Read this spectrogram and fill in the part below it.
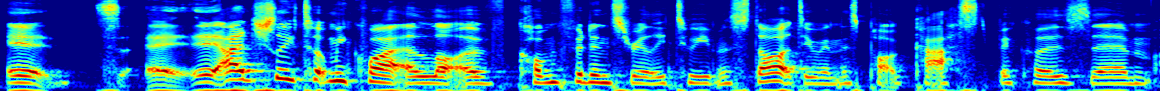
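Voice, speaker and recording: A woman's voice: mid-range voice, normal speed. A woman hosting a marketing podcast, chatty and eager, peppering her talk with "like" and easy laughter. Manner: chatty, lots of "like" fillers, giggly and eager. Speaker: podcast host. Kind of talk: casual podcast interview.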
